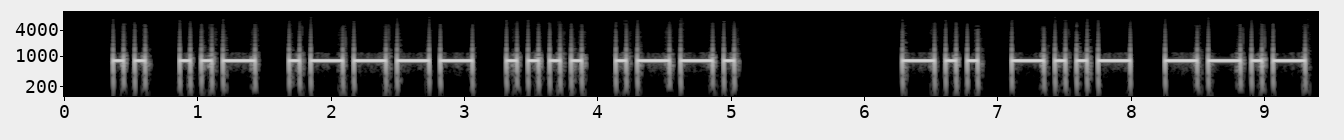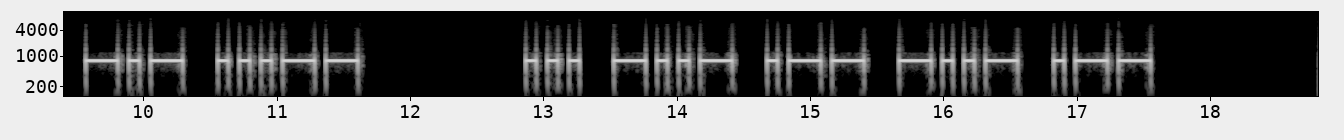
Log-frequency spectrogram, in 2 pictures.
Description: Morse code, heard as a keyed tone, about 15 wpm, 800 Hz. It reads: IU1HP DXQK3 SXWXW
